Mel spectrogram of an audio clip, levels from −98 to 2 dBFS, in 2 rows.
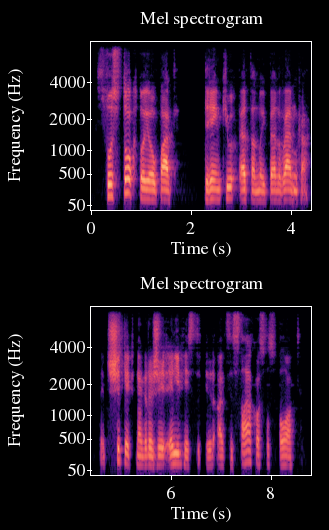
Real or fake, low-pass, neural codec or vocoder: fake; 7.2 kHz; codec, 16 kHz, 0.5 kbps, FunCodec, trained on LibriTTS, 25 frames a second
